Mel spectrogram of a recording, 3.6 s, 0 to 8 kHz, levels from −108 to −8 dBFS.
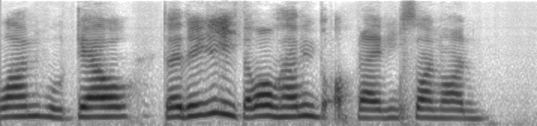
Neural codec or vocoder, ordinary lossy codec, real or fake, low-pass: codec, 16 kHz, 1 kbps, FreqCodec, larger model; none; fake; none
